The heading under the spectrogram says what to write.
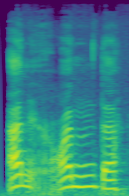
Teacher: اب یہ عین جو ہے اس کو حلق کے درمیان سے نکالا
